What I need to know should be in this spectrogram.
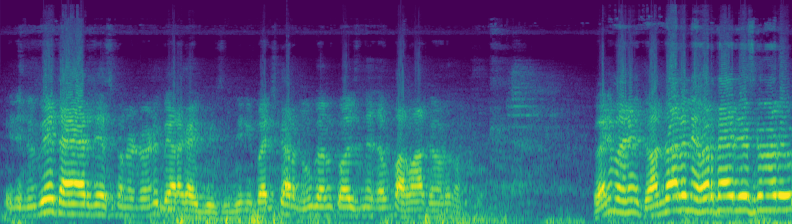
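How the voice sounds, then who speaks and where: A man teaching in a spiritual discourse, asking rhetorical questions and swinging between loud emphasis and hushed lines. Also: high-pitched. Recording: echoey room with faint ambient noise.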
